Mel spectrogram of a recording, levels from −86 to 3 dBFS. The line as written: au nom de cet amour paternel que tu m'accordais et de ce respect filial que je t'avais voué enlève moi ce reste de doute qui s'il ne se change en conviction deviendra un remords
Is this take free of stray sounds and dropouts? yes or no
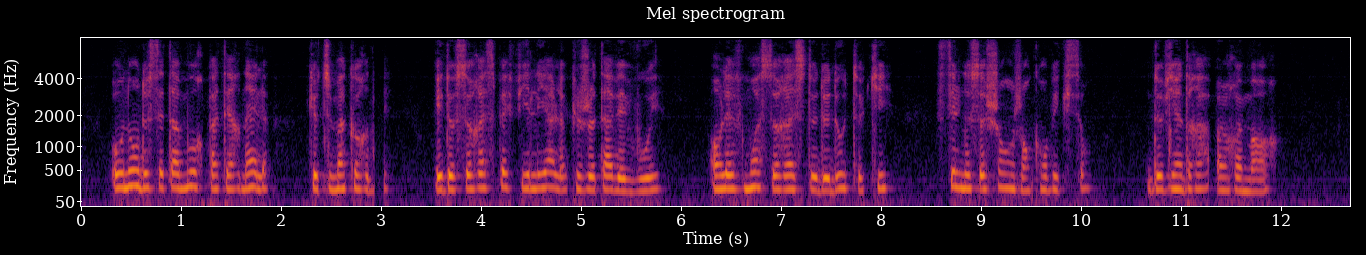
no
